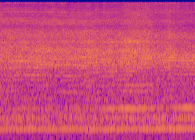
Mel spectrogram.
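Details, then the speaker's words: Diesel engine whines only when hot, not on cold start: steady mid-pitched whine over the running note; pump pressure checked OK on gauge, owner suspects thinned hot oil at the pump. Cause unconfirmed. "จะเป็นเพราะเนี่ยเวลาที่สตาร์ทเครื่องขึ้นใหม่ไม่มีเสียงครับเวลาที่ร้อนแล้วมีเสียงมีเสียงหอนครับ"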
